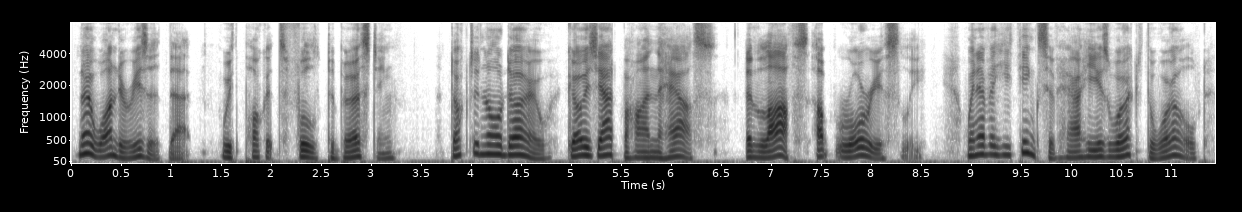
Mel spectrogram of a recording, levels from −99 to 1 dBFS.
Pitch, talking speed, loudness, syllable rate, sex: 140 Hz, 155 wpm, -20 LUFS, 4.5 syllables/s, male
